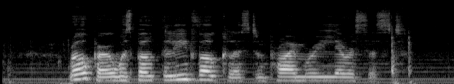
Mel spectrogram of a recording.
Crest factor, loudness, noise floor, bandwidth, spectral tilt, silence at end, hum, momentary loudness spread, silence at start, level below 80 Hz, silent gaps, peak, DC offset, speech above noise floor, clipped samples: 16 dB; -17 LUFS; -43 dBFS; 13.5 kHz; -6.5 dB/octave; 0.4 s; none; 17 LU; 0.1 s; -50 dBFS; none; -2 dBFS; under 0.1%; 26 dB; under 0.1%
